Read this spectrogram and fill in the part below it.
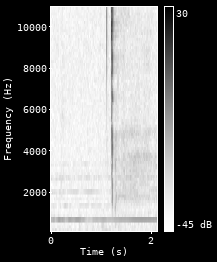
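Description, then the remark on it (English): A faint fire siren begins and holds a steady tone throughout, with one brief sharp knock partway through and no one talking. “As the fire siren begins,”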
